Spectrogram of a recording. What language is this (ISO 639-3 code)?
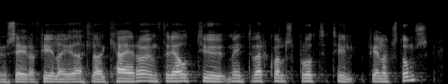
isl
